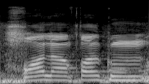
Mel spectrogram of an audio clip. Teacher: خلقکم، خا کو موٹا کریں، قاف کو بھی موٹا کریں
